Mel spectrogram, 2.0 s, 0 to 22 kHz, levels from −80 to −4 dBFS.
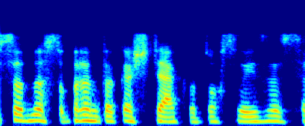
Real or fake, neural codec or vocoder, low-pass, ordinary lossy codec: fake; codec, 16 kHz, 0.9 kbps, LongCat-Audio-Codec; 7.2 kHz; Opus, 24 kbps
